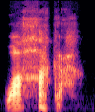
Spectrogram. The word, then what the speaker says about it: Oaxaca: I didn't know that the OAX in Spanish is pronounced "wa." Oaxaca uh, and I should have known that because I know the the word, I know the name from my travels in Mexico.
